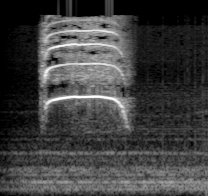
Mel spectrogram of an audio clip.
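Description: A high, whistle-like cartoon sound effect from an animated intro sounds once for about a second, rising slightly as it starts and dropping away at the end. It plays over a low ambient music bed that follows an abrupt stop in the percussive intro music.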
